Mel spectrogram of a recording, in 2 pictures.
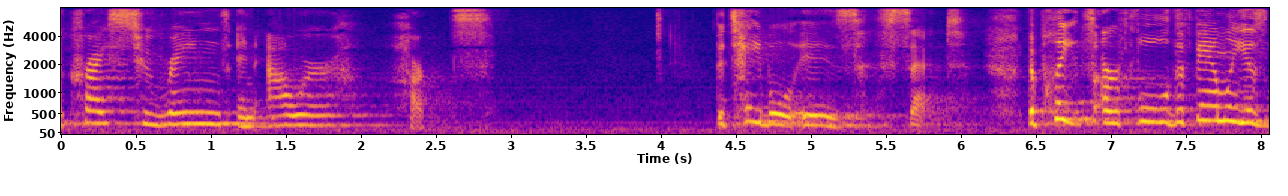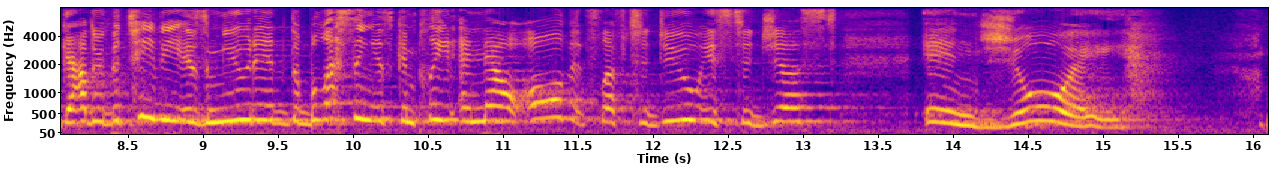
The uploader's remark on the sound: preached during our 11:00 service on Sunday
